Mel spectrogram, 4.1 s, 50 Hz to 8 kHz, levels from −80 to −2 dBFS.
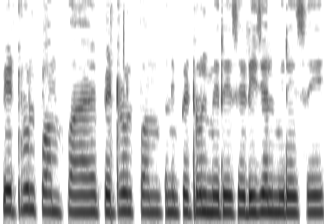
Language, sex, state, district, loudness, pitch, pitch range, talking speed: Halbi, female, Chhattisgarh, Bastar, -21 LUFS, 225 Hz, 220-230 Hz, 150 wpm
